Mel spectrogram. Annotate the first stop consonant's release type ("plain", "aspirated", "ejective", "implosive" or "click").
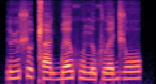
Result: click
